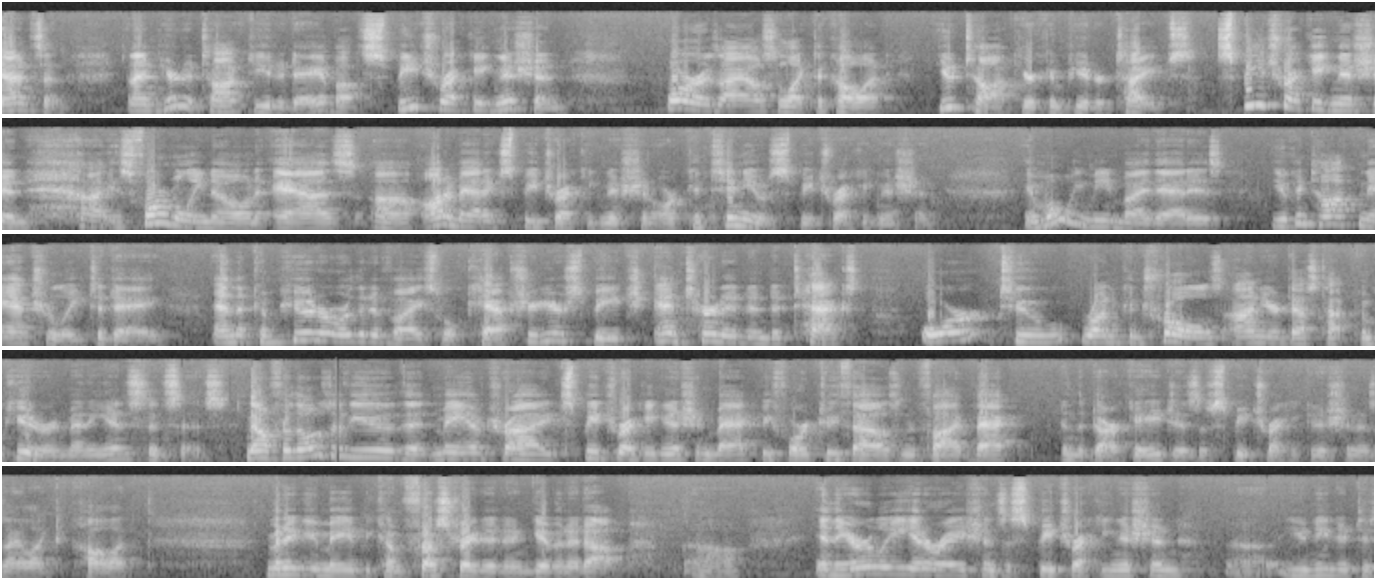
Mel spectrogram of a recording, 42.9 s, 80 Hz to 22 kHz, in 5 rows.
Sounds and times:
Male speech, man speaking: 0.0s - 3.6s, 4.2s - 14.4s, 15.0s - 35.2s, 36.0s - 42.9s
Narration, monologue: 0.0s - 42.9s.

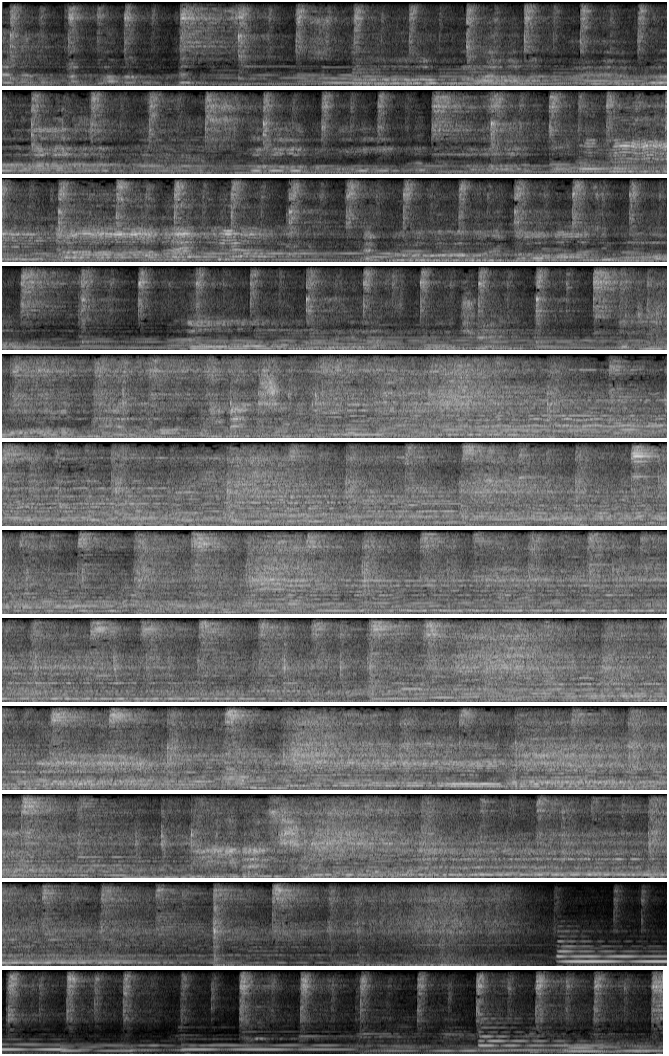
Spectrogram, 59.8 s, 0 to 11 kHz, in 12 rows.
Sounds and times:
Drum kit: 0.0s - 59.8s
Progressive rock: 0.0s - 59.8s.

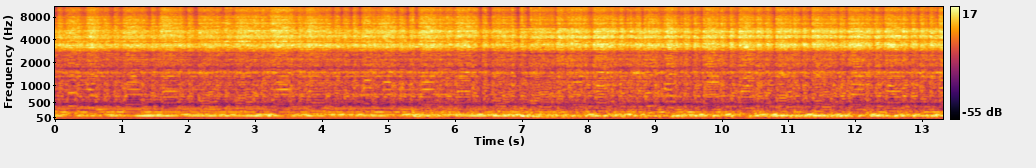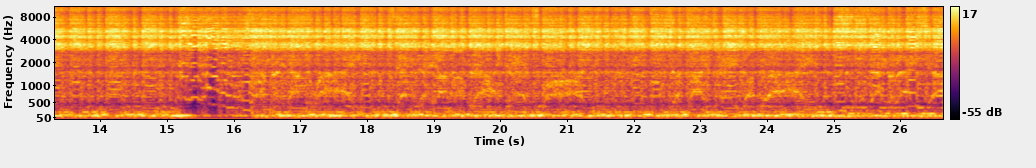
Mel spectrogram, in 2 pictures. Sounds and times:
Bass guitar: 0.0s - 26.6s
Strum: 0.0s - 26.6s.

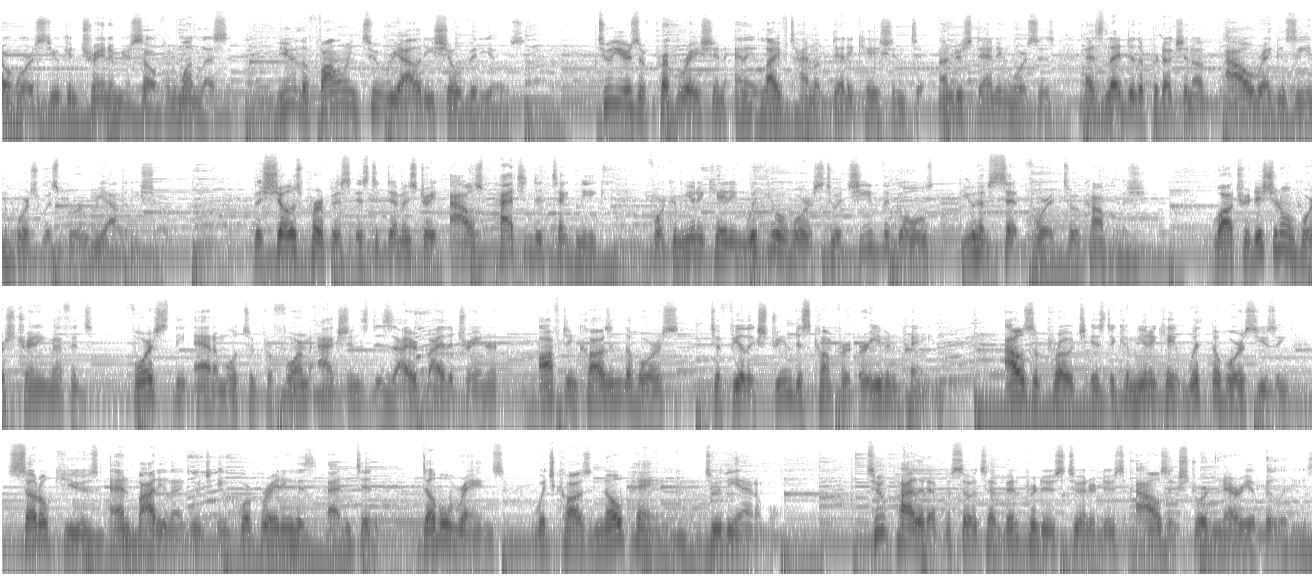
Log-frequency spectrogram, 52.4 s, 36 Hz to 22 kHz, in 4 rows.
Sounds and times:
Speech: 0.0s - 5.2s, 6.0s - 14.8s, 15.6s - 24.6s, 25.2s - 47.1s, 48.0s - 52.4s
Music: 0.0s - 52.4s.

